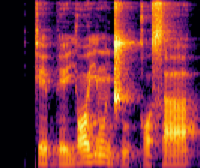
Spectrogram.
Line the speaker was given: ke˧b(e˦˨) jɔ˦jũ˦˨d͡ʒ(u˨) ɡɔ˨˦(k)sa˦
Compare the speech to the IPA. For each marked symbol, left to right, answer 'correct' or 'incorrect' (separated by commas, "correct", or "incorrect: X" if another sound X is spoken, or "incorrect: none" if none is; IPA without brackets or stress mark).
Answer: incorrect: e˧, correct, incorrect: none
